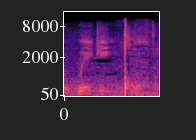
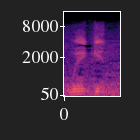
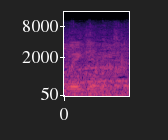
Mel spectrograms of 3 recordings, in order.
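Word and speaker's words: Wigginton: so a lot of people do say Tai wigington but it's Ty wigton Ty wigton wi I don't want to upet people so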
